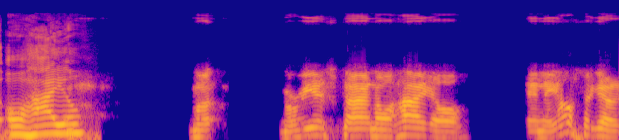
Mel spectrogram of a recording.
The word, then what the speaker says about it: Maria Stein: How you pronounce it? Moeller. Moeller. Moeller. Moeller Trucking out of Marie. What is it? Marie Stein, Ohio? Maria Stein, Ohio.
